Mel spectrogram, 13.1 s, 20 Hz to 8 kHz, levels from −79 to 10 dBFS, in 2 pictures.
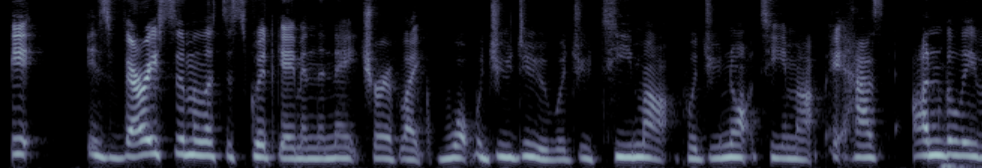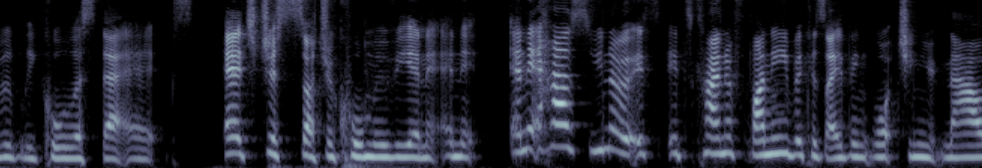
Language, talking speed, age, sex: English, 250 wpm, 20-39, female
